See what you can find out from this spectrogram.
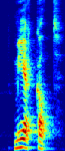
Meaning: a guenon, vervet, talapoin or patas; one of a number of monkeys of the genus Cercopithecus, or of the tribe Cercopithecini
- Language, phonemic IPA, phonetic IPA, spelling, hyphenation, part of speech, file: Dutch, /ˈmeːrˌkɑt/, [ˈmɪːrˌkɑt], meerkat, meer‧kat, noun, Nl-meerkat.ogg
